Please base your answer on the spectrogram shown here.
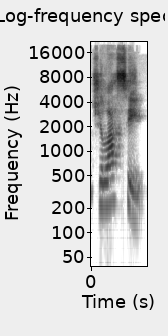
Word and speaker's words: Djelassi: And well done, Jalassie, you pronounced it correctly.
